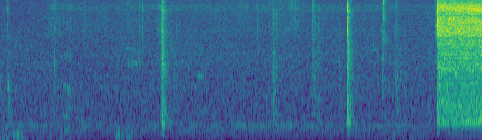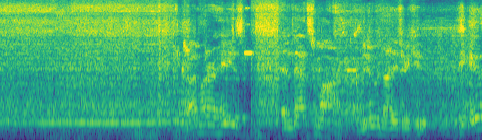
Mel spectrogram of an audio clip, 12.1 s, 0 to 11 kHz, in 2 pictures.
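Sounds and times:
radio static hiss: 5.5s - 12.0s.

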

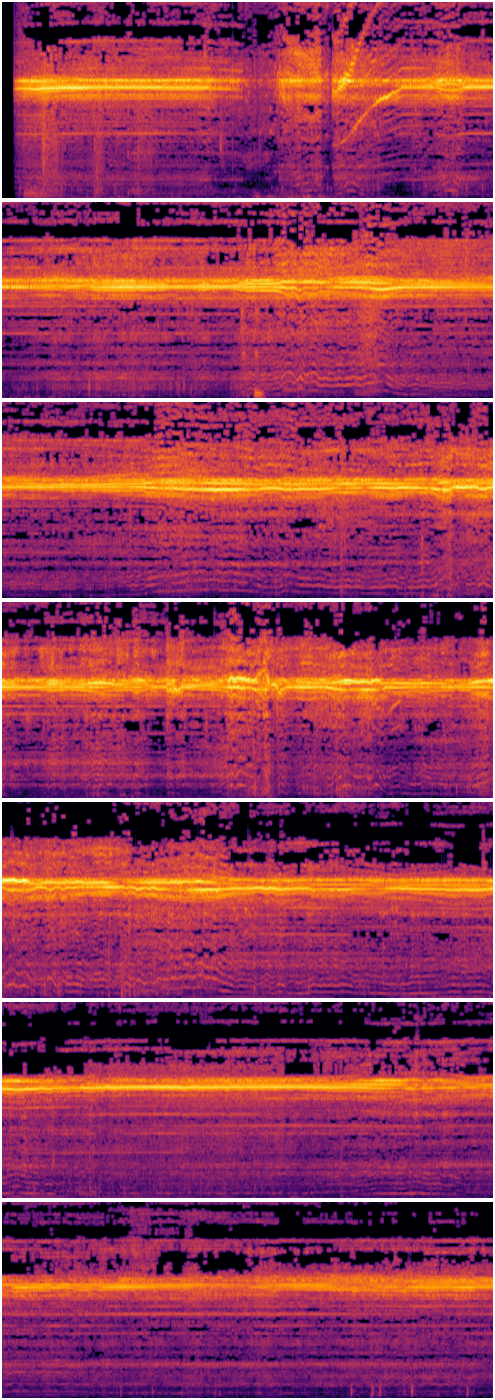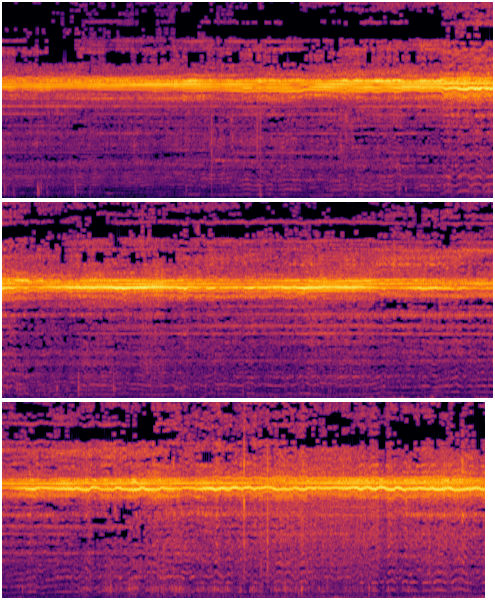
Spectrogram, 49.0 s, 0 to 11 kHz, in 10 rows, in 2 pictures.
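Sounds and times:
electric motor whining: 0.1s - 49.0s
steady high-pitched tone: 0.1s - 49.0s.

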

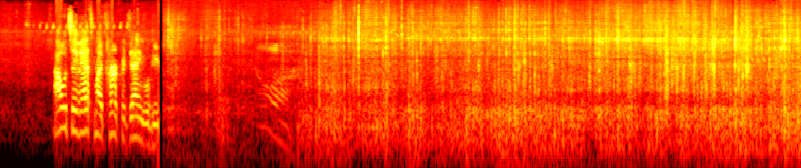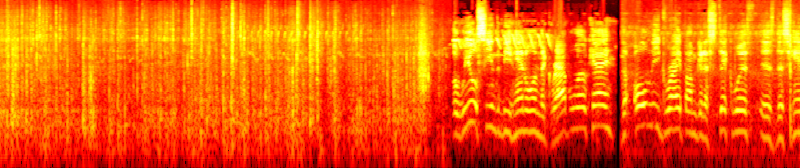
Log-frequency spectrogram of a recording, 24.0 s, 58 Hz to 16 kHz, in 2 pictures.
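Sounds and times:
footsteps on gravel: 2.4s - 18.8s
wheels rolling over gravel: 2.4s - 18.8s, 21.4s - 24.0s.

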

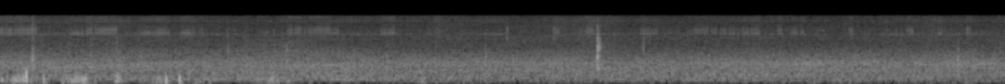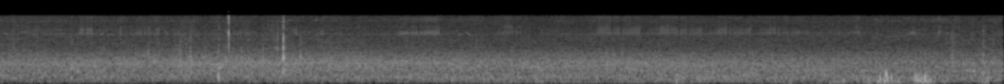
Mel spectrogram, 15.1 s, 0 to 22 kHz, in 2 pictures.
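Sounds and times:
small clicks: 8.8s - 9.9s.

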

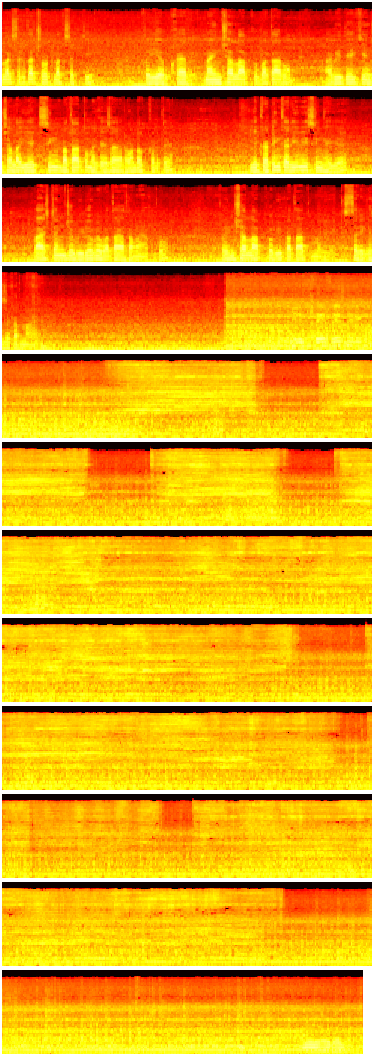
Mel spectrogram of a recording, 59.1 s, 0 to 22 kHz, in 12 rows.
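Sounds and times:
horn grinding on grinder wheel: 17.8s - 53.2s
bench grinder motor hum: 17.8s - 59.0s.

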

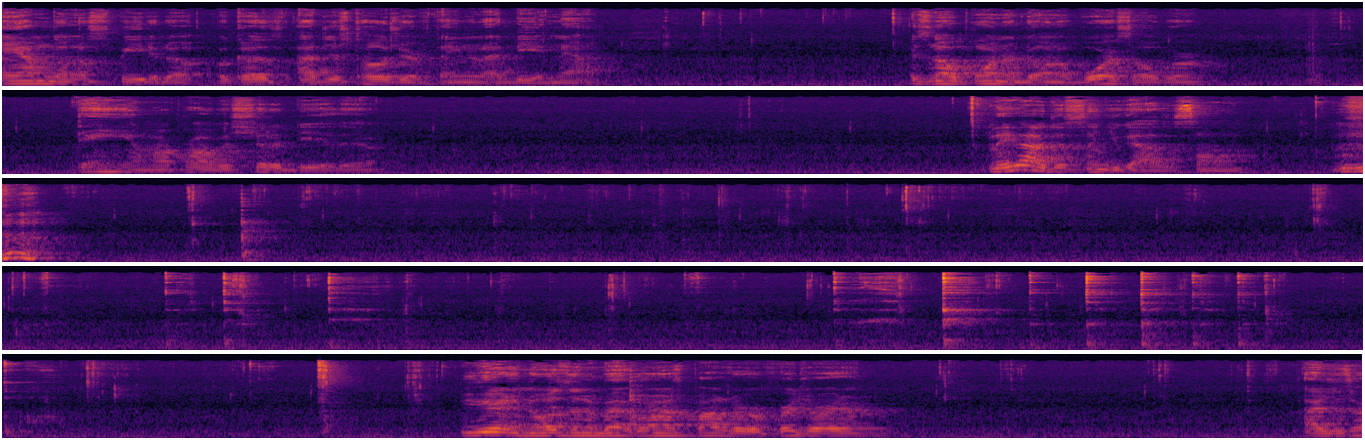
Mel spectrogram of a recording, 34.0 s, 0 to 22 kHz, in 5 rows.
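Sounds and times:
steady low hum: 0.0s - 34.0s
chewing: 14.1s - 29.5s, 31.8s - 33.7s
fork scraping on a plate: 24.6s - 27.4s.

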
